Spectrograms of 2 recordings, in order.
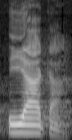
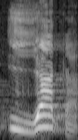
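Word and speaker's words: إياك: tajwidnya belajar bacanya Apa Iya kah Oh yang itu ya Iya kak ya nya ada tasnya tasnya dihilangkan Iyakah tanpa tasdid gimana halo halo itu dapat merubah arti iyyaka Hai jadi Iyakah Facebooknya dihilangkan dengan itu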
